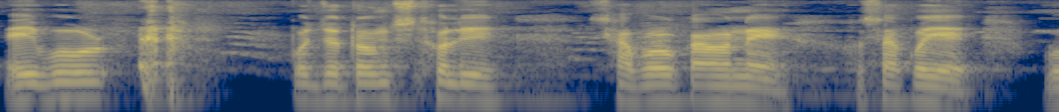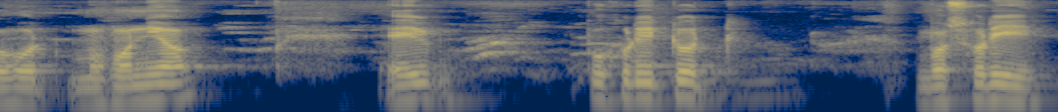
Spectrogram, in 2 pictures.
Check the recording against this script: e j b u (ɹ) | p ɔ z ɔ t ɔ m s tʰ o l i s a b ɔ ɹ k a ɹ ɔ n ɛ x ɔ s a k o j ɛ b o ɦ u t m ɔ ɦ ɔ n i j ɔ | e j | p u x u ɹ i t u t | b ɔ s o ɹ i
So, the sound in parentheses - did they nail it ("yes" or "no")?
yes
